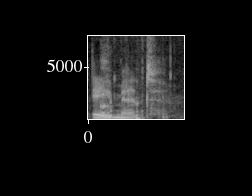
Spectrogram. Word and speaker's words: Ament: And so the bass player Jeff, how do you say his last name? Ament? They say, I've always said Ament, but I think it's Ament.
